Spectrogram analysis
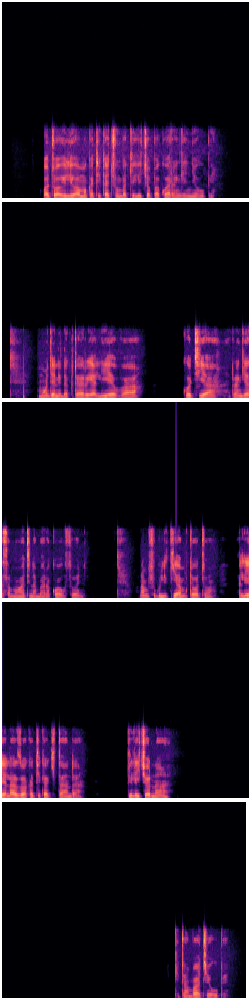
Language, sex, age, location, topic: Swahili, male, 18-24, Kisumu, health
